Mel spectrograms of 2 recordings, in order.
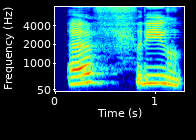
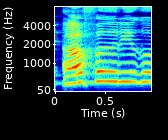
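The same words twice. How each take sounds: First: Slow افرغ, breath flowing through a long ف; hams on ف. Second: افرغ with an echoing bounce after ف and غ; wrong bouncing qalqalah. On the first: Teacher showing students the correct افرغ, breathy held ف. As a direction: let air run on the ف of افرغ, no bounce. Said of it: "ہمس کر رہے ہیں". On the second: Teacher showing students the mistake, افرغ with bounced consonants. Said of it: "دونوں پہ کلکلا ہو گیا نا". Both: Shown as a demonstration.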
